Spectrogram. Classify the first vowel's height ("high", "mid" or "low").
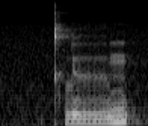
high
